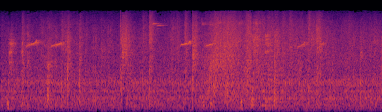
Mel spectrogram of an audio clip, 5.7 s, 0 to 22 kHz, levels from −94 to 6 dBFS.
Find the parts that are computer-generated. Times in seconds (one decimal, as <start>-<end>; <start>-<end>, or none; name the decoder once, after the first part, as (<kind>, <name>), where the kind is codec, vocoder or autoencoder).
none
